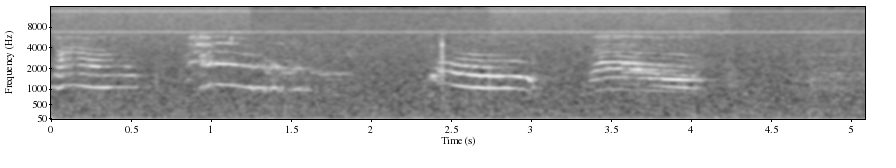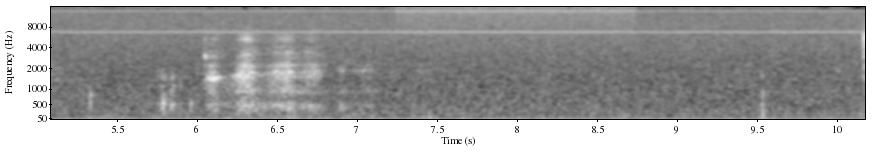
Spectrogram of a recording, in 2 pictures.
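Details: Cats meow in a recording played to a pet cat. Four or five falling, slightly wavering meows fill the first four seconds, then a brief clattering rustle follows before quiet hiss.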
